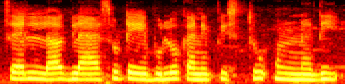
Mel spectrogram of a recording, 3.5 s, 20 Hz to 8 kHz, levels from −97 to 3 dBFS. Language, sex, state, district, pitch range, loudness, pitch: Telugu, female, Telangana, Mahabubabad, 200-220 Hz, -14 LUFS, 210 Hz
